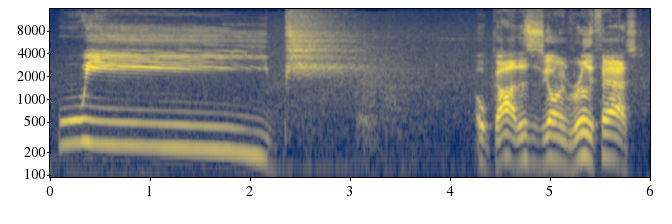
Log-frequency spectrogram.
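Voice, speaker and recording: A man's voice: mid-range voice, fairly bright tone, slight background noise. Laid-back man grumbling through a game. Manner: chatty, jokey, grumbling, hums along. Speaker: gameplay commentator. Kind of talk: casual let's-play commentary.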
